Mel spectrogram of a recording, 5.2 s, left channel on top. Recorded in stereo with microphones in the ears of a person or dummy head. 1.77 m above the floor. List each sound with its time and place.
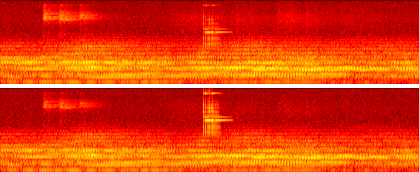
0.0 s a helicopter: 25° left (ahead or behind); by 5.3 s 30° left (ahead or behind)
2.5 s a rattle: 20° right (ahead or behind)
